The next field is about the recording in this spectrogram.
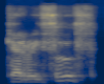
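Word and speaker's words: כריתות: is it is kerrythooth and this is the pronunciation strong's h 3748 kerry thought kerry seuss carrie though second entry carrie thought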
